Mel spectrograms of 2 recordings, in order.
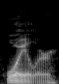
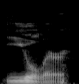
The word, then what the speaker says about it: Euler: angles node as well and yes it is pronounced euler not euler don't ask me why that's a mystery we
